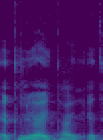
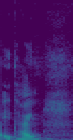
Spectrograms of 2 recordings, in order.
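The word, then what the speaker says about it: ethyl: एंड अगर कहीं पे C2H5 छूट रहा है तो इसको बोलते हैं एथिल या इथाइल।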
